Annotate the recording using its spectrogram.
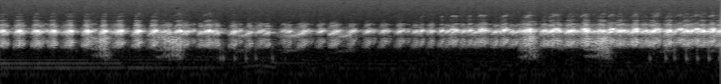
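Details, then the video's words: Singing tree frogs at a North-East Italian forest pond on an April night: many overlapping harsh, rapidly pulsed croaks surging and fading in waves, with a faint low hum early on. "relaxing forest pond by night with singing tree frogs"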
